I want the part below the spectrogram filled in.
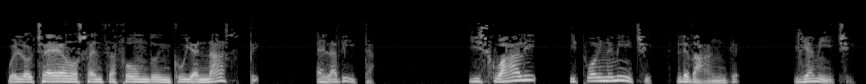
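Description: A male radio host reading a novel aloud with theatrical expression, then chatting to listeners in relaxed asides. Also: mid-range voice, a little slow, pauses often, no echo. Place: radio studio. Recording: dull dry radio broadcast.

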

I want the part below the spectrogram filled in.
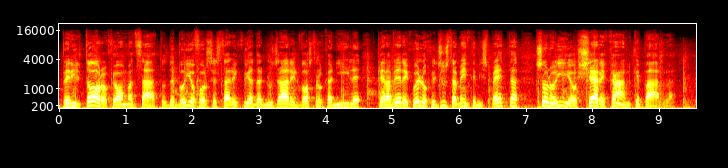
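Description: Shere Khan, a man doing a loud snarling tiger. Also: mid-range voice, lively intonation, normal speed, a little hiss or hum, lightly acted. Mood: boastful menace. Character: fierce lame male tiger, boastful bully.

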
